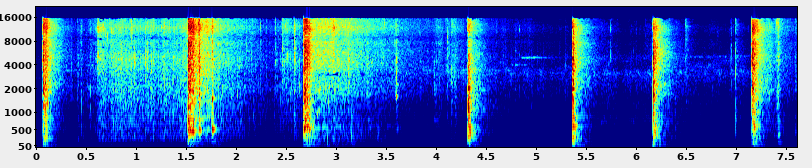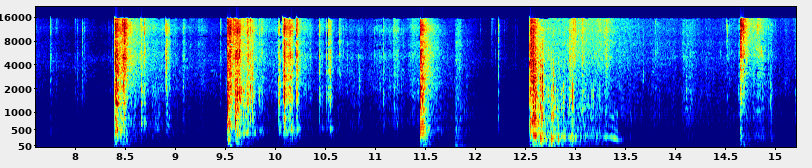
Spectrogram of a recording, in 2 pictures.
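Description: Bamboo creaks and cracks as it splits.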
